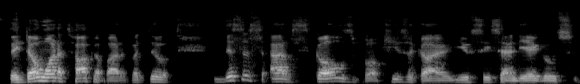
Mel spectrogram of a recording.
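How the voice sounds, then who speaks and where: An American man talking conversationally as an interview guest, explaining things in an opinionated way. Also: lowish voice. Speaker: interview guest, psychiatrist and author.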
